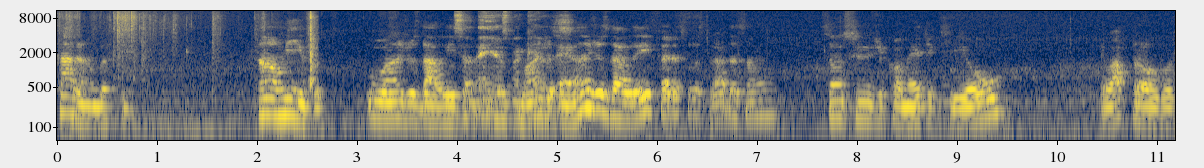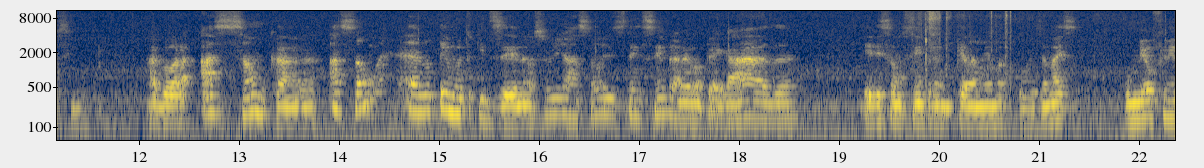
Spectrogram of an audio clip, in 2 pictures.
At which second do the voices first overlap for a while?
3.8 s

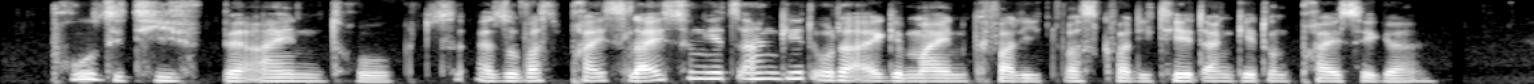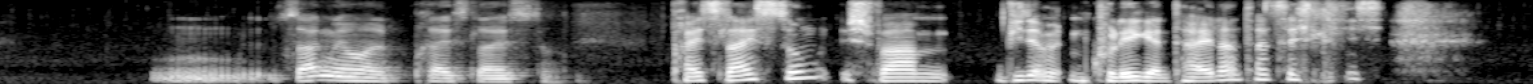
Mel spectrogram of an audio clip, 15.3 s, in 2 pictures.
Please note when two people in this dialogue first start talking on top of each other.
none

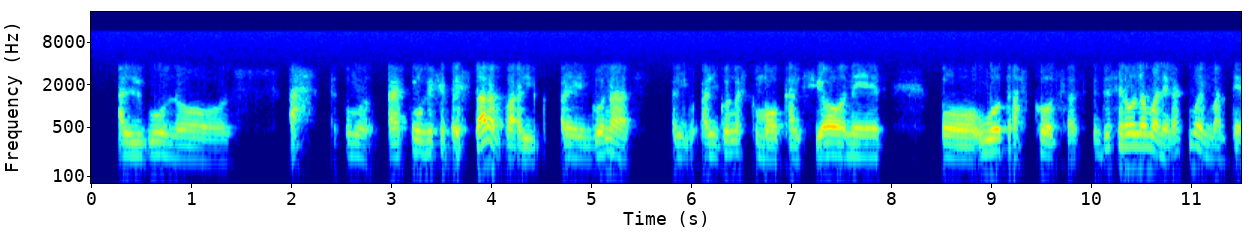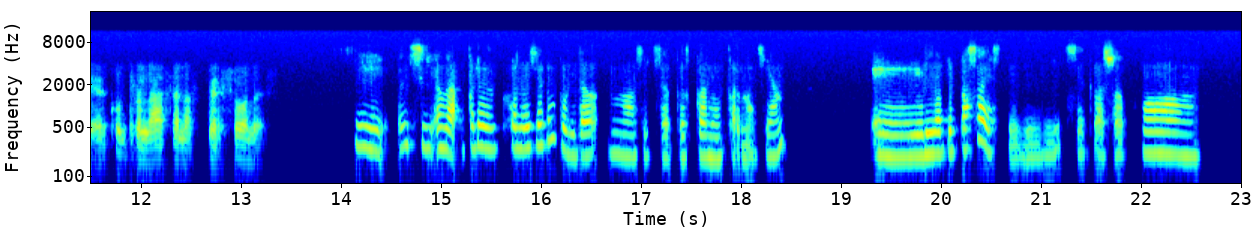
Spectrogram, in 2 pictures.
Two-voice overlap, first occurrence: none

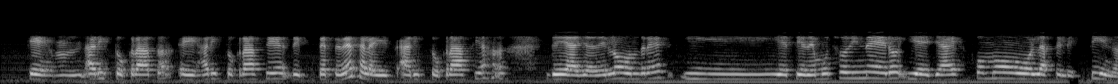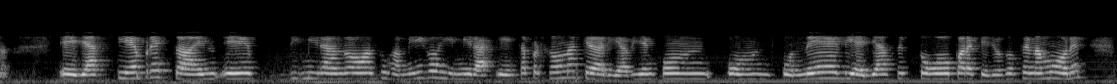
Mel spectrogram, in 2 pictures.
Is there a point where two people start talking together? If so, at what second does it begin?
none

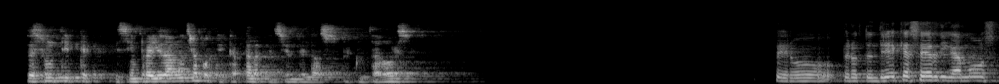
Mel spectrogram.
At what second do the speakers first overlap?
none

